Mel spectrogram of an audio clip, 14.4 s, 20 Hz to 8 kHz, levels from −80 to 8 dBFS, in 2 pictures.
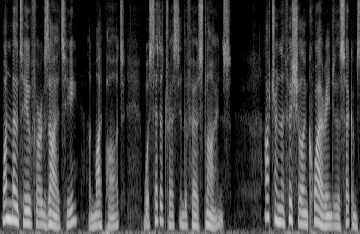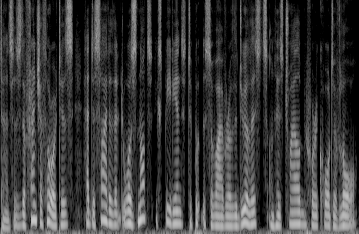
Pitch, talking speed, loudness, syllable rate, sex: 145 Hz, 190 wpm, -19 LUFS, 5.8 syllables/s, male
